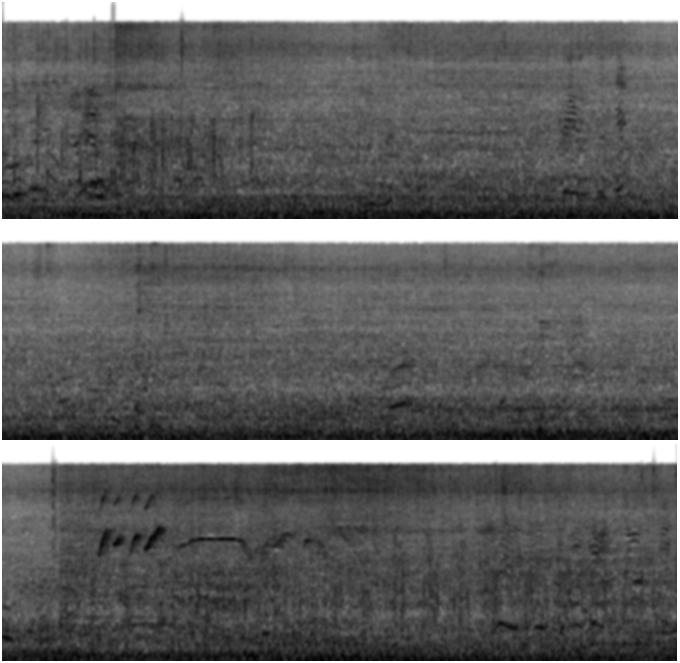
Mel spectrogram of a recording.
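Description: Several vintage motorcycle engines running steadily as the machines roll slowly in formation, with people talking faintly nearby.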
